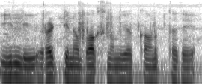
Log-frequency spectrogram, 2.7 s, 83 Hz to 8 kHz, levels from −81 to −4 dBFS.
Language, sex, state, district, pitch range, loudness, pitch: Kannada, male, Karnataka, Koppal, 105-115 Hz, -21 LUFS, 110 Hz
